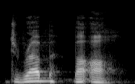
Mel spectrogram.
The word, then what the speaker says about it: Jerubbaal: I think I said that right. Jerubbaal. That's it.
